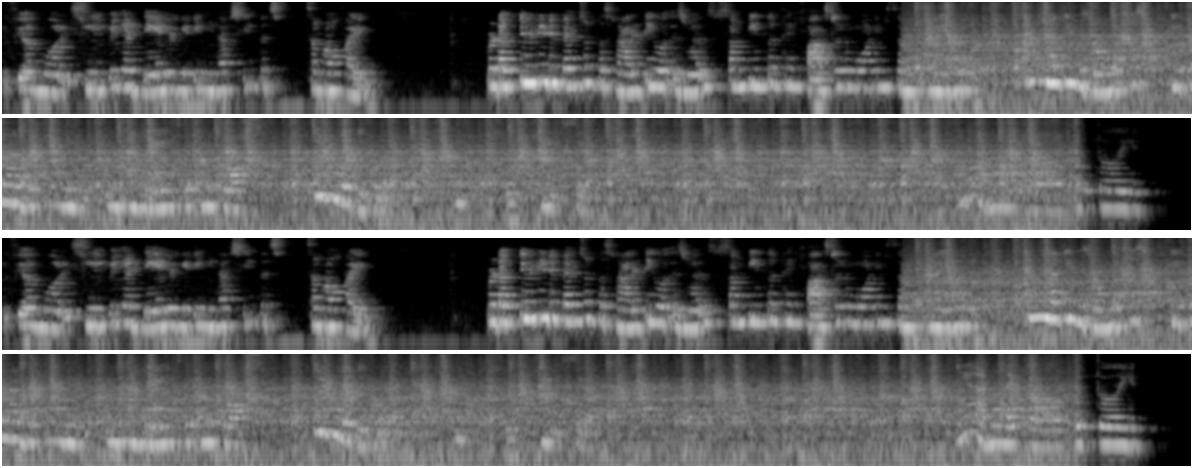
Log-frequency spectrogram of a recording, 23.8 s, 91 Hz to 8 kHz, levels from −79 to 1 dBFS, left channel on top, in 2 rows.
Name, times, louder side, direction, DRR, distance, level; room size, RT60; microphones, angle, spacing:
voice 1, 0.0-3.7 4.9-9.8 10.2-14.5 15.0-17.8, left 1 dB, 15° left, 0.6 m, -26 dB
sound 1, 9.0-22.7, left 1 dB, 70° left, 1.1 m, -29 dB
voice 2, 21.4-23.2, right 5 dB, 80° right, 0.4 m, -29 dB
2.4 x 2.0 x 2.5 m
head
